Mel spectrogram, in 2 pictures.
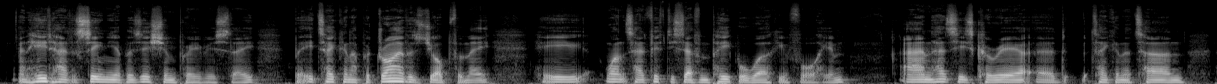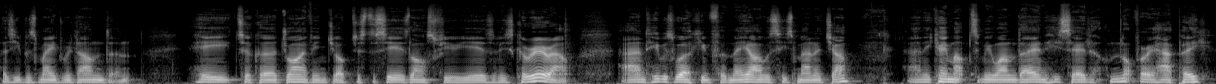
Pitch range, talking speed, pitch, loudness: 100-115 Hz, 190 wpm, 105 Hz, -21 LUFS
